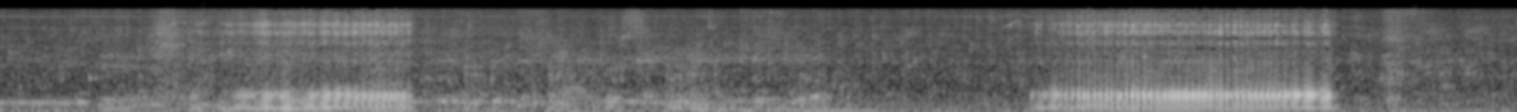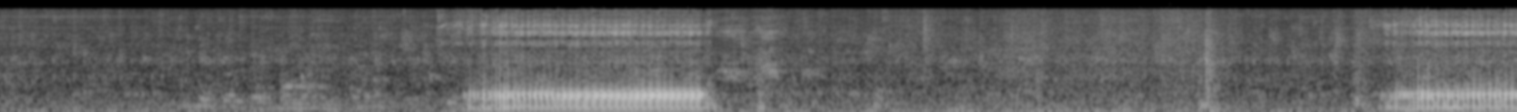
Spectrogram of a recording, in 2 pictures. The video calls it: SPARKY THE BOSTON TERRIER SNORING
